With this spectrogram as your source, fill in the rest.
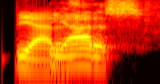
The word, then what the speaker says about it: Biadasz: Biadasz.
